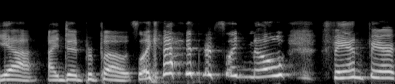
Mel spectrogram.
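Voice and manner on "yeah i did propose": put-on flat, deadpan delivery. Describing a man's reaction after proposing, imitating his deadpan reply. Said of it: "just pretty deadpan as he's all like".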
